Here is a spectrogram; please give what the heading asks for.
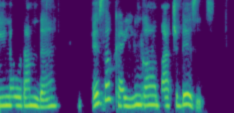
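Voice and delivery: mock calm, dismissive, fed-up tone. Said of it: "she just talks to you like this".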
